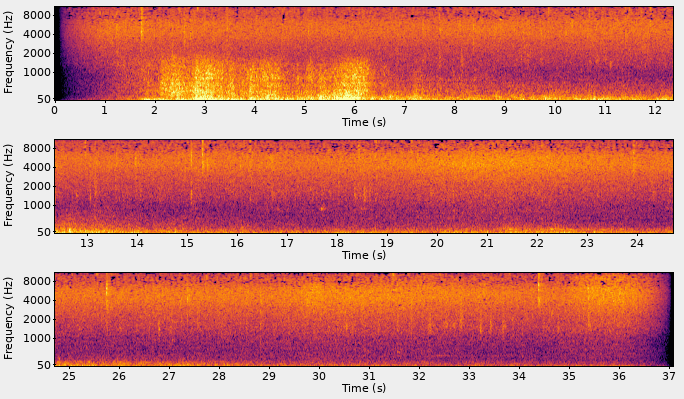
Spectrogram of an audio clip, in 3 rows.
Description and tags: Suburb ambience, light rain, raindrops on concrete, heavy wind, thunders. Recording was made with 3DIO + Sound Devices Mix Pre 10 II.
